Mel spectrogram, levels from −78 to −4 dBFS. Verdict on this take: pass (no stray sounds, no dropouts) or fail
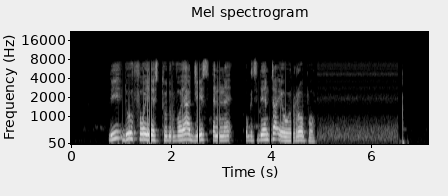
pass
